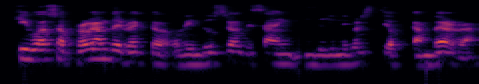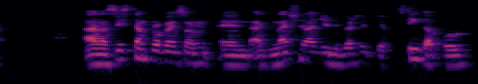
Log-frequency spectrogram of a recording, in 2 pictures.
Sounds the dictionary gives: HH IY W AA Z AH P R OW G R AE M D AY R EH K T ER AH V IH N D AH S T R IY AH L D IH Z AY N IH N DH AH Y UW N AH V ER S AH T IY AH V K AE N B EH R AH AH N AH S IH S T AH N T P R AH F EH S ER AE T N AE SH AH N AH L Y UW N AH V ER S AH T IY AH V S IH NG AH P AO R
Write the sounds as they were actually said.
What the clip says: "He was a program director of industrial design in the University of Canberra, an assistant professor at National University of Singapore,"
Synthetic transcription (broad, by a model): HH IY W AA S AH P R OW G R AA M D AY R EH K T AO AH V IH N D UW S T R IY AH L D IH S AY N IH N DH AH Y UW N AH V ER S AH T IY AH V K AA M B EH R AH AH N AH S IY S T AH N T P R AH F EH S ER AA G N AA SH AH N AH L Y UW N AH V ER S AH T IY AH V S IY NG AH P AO R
